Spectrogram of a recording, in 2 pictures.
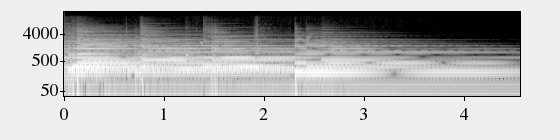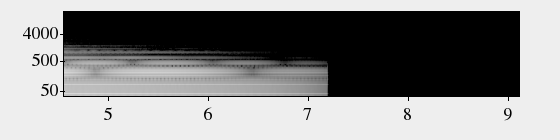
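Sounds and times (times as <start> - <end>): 
waltz music: 0.0 - 6.3.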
